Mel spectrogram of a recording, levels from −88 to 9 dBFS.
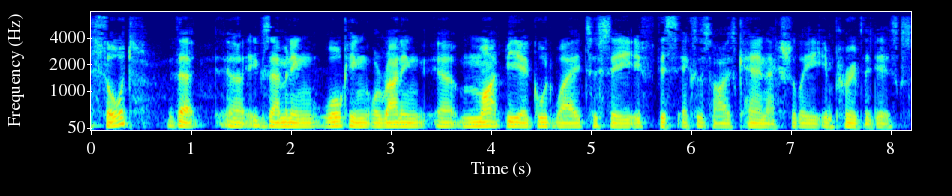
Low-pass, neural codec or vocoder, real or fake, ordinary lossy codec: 7.2 kHz; codec, 16 kHz, 16 kbps, FunCodec, trained on Chinese and English, 50 frames a second; fake; MP3, 32 kbps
